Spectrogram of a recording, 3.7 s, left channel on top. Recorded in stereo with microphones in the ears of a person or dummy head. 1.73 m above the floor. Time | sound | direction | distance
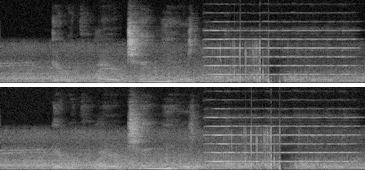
0.5 | a woman speaking | 45° left (ahead or behind) | 4.5 m
2.0 | a violin | 30° left (ahead or behind) | 2.5 m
